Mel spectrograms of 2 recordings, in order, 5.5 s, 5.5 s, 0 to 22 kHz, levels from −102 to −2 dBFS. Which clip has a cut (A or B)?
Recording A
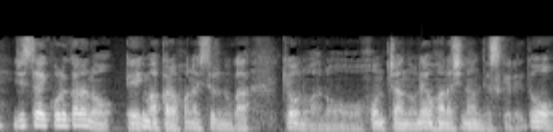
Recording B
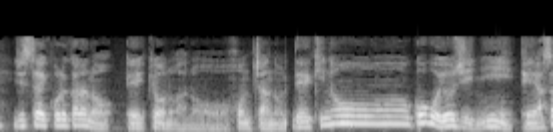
B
